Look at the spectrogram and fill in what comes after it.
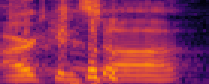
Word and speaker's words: Arkansas: Arkansas, I know the capital's Little Rock. – Yeah. – It's spelled like Kansas, but it's not pronounced Kansas.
